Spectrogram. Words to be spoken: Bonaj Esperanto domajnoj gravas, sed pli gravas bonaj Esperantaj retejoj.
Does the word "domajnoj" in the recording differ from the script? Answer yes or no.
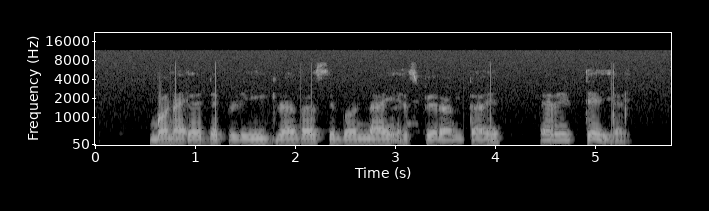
yes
